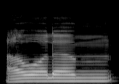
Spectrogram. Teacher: سے ادا کرنا ہے، واو کو نرم سے ادا کریں گے، لام کو میم ساکن کے ساتھ ملانا ہے، میم ساکن میں غنہ کریں گے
